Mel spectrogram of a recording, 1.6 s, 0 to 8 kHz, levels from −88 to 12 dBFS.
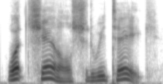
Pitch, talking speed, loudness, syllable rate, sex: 140 Hz, 185 wpm, -19 LUFS, 4.1 syllables/s, male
